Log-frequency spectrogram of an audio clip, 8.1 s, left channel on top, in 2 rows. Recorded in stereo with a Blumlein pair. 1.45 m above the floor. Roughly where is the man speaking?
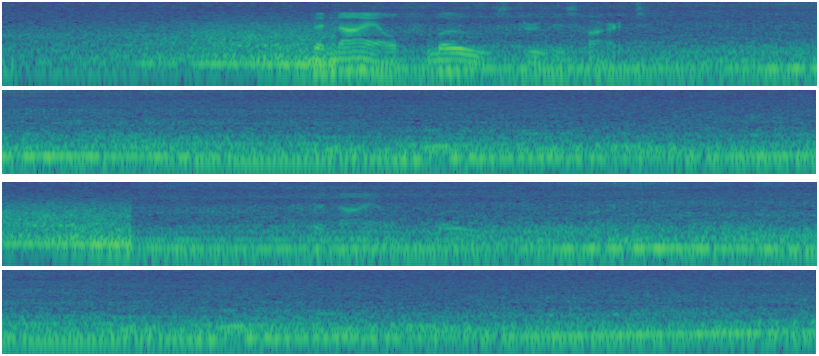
Ahead left.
